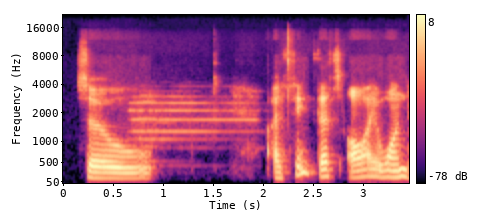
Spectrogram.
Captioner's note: car horn honking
